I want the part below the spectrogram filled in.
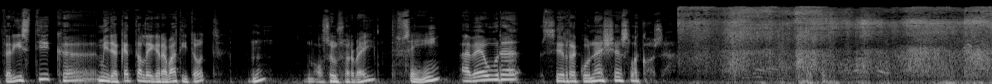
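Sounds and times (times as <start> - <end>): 
speech: 0.0 - 7.1
footsteps trampling dry leaf litter: 6.9 - 9.9.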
